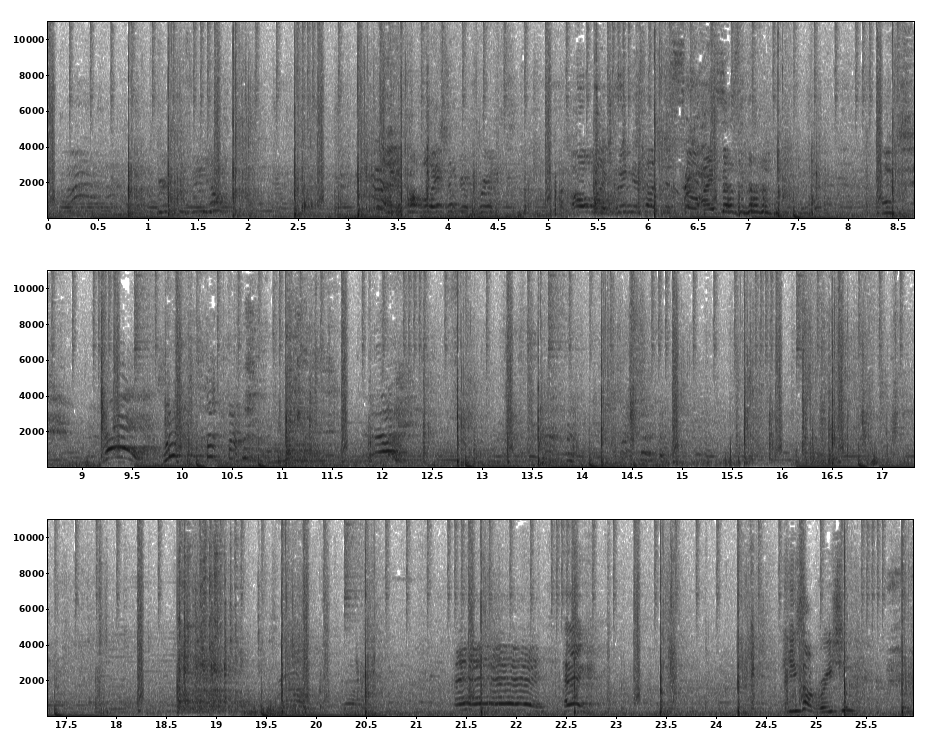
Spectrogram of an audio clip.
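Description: A music track with a deep, repeating bass line plays over a basketball being dribbled on a hard concrete court, with sharp, frequent bounces and knocks.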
